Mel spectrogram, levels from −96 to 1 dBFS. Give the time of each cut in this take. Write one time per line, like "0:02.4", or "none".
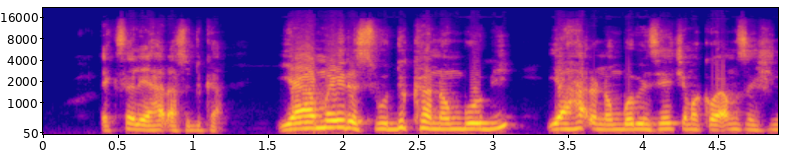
none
